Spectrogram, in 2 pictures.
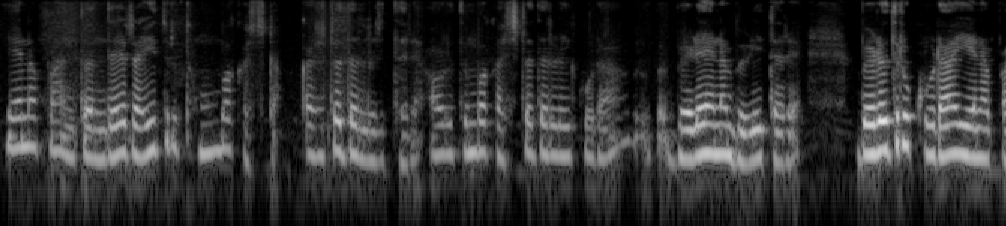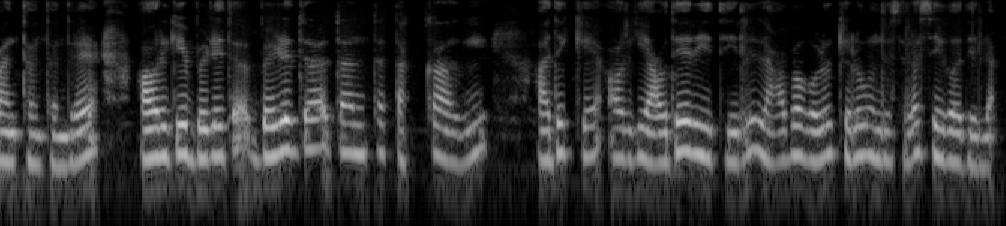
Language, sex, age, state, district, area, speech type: Kannada, female, 18-30, Karnataka, Mysore, rural, spontaneous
